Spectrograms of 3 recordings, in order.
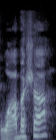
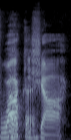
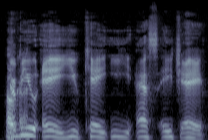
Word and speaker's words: Waukesha: uh here is it is it wabasha no no no no no it's walking shaw w-a-u-k-e-s-h-a i think it's waukesha a lot a lot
